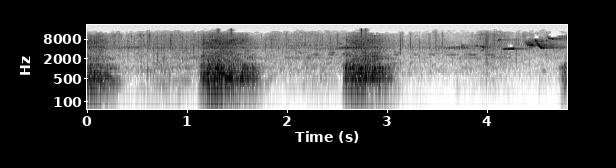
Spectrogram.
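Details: A male lion roars in deep, powerful half-second bursts, putting everything into it with steam visible, while two other males behind him also roar. Lion (Panthera leo), roar.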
